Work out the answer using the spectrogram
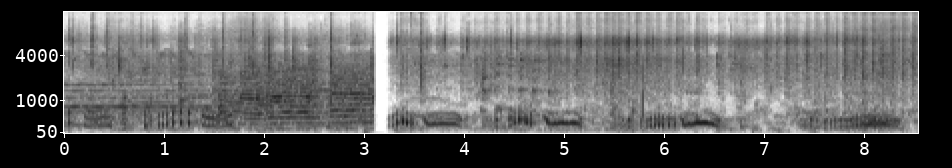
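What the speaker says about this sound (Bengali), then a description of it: "দেখেন অসাধারণ এক জোড়া কবুতর, এটা কিন্তু চুইনা কবুতর" A pair of Chuina pigeons coo close by in repeated soft, throaty phrases, with a brief pause partway through and faint chirps and background noise around them.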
